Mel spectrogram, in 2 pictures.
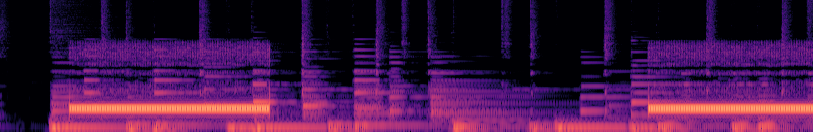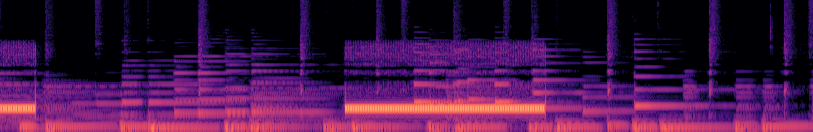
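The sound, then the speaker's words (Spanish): A phone's ringback tone sounds three times while calling a friend, each a steady, fairly loud two-second tone with pauses between, while soft music plays underneath throughout. “Lo podríamos llamar, aprovechando que estamos los tres acá, y le preguntamos lo que tengamos dudas.”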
